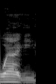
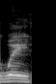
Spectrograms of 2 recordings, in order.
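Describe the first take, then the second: First: The name is said as two syllables. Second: The name is said as one syllable. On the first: "not Waggy" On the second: "I say Wage"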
